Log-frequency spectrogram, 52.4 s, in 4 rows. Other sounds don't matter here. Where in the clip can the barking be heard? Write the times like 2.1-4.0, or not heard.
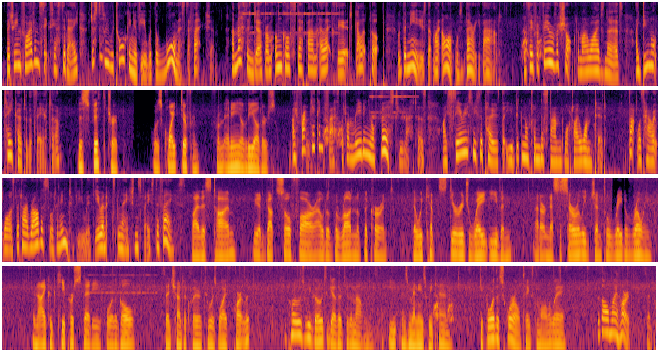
9.1-10.8, 18.3-20.0, 46.6-48.5.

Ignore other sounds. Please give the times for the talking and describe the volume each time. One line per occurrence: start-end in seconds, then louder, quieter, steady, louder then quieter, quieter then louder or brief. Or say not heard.
0.1-52.3 steady.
